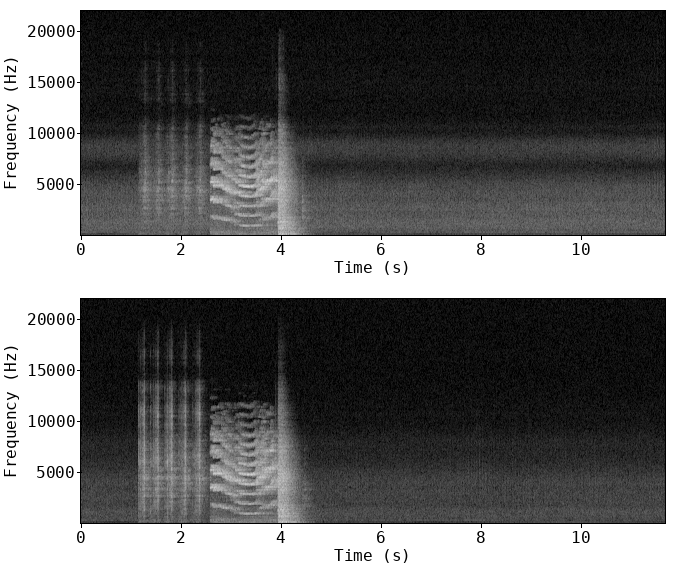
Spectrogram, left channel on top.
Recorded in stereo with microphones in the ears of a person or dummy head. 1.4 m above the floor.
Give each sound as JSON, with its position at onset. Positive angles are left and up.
{"t": 1.1, "sound": "a camera shutter", "side_deg": -50, "distance_m": 1.0}
{"t": 2.6, "sound": "a door slam", "side_deg": 5, "distance_m": 1.9}
{"t": 4.4, "sound": "a snare drum", "side_deg": 50, "distance_m": 2.5}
